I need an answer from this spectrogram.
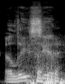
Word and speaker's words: Elysium: Ring of Elysium, I keep saying it wrong, Elysium so amazing is that it's just PUBG again.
